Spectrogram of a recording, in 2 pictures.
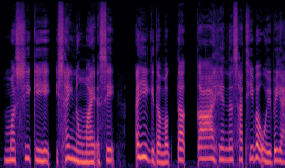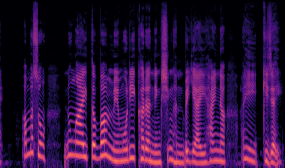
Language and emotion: Manipuri, fearful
